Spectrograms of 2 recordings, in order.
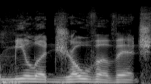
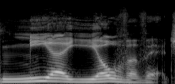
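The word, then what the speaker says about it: Milla Jovovich: wait a second yeah we've been calling her mila jovovich this whole time and that's not how you say it how do you think about your name i think it's mia yovovich i think the soft j and the soft l and the softball interesting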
